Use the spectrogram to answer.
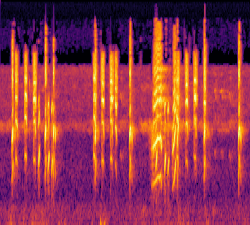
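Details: Watercock lure call for females and males, with sharp, clicking notes spaced in short groups and one louder rasping, rising burst midway, over a constant thin hum.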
